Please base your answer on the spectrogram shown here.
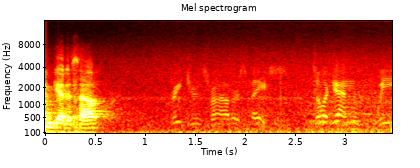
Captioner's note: radio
